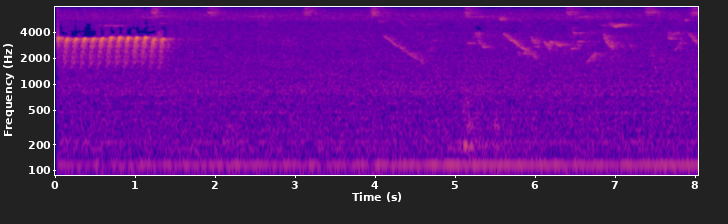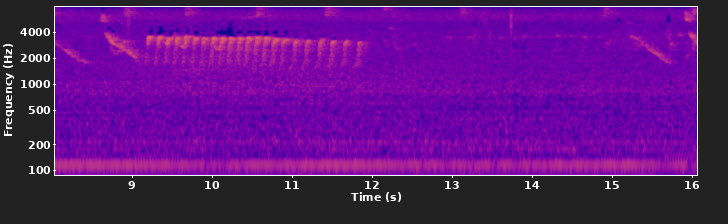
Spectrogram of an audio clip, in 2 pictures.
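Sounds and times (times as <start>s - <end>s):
bird trilling: 0.0s - 1.5s, 8.7s - 12.3s
songbirds whistling: 0.0s - 2.1s, 3.9s - 16.0s
low hum: 0.0s - 16.0s.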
